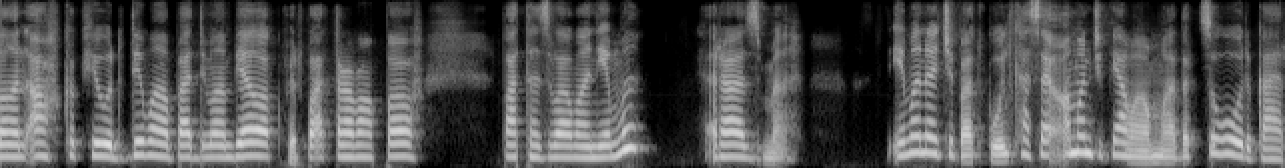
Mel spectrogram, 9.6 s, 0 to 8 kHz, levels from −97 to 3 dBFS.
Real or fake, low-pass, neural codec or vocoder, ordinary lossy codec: fake; none; codec, 16 kHz, 1 kbps, X-Codec, HuBERT features, trained on LibriSpeech; none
